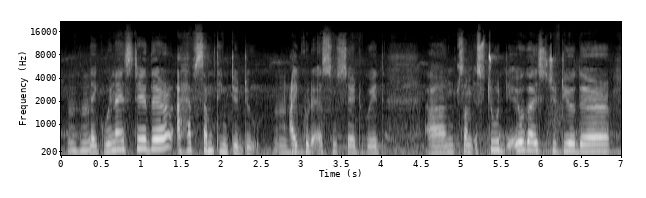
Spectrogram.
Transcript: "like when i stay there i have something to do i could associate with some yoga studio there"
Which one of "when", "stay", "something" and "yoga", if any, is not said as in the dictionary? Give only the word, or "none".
something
